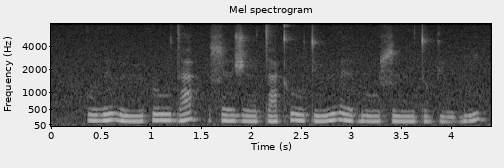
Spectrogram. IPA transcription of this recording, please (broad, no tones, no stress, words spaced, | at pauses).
kuðɨ ðʉːθuːda | ɬɘːʒɘːtakʰuː tʉːðɘːɠuː ɬɨːtukʲuː ɠi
